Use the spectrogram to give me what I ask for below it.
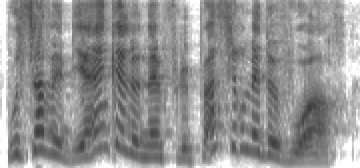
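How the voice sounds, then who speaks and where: Woman reading as a sad young lady, wistful and downcast, higher voice, lively lilt. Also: normal speed. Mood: melancholy.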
